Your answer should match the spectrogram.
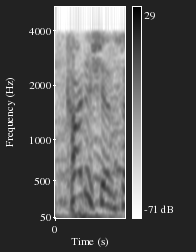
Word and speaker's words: Kardashev: The Kardashev scale? – Kardashev sounds good to me. It looks like it's Russian, so I think... – It is Russian. – That'd probably be the right pronunciation.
